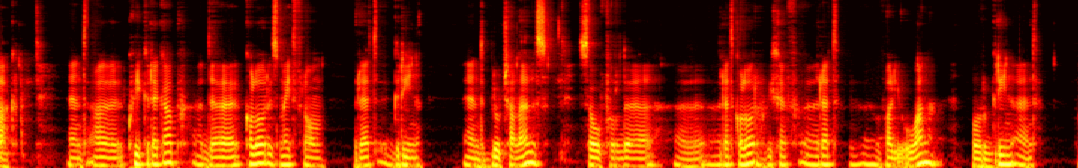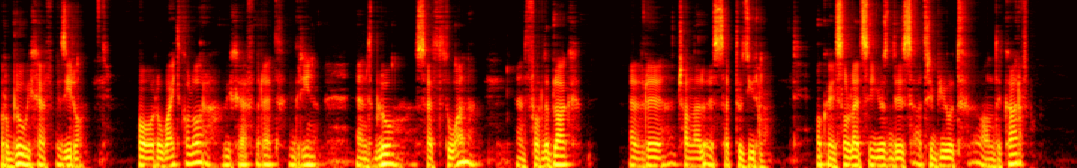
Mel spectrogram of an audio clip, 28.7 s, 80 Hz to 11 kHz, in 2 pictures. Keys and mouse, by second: 2.6-7.1 d, 9.1-10.7 d, 12.2 d, 12.5-14.5 d, 16.9-18.9 d, 19.8 d, 19.9 d, 21.0-22.7 d, 23.5 d, 23.6 d, 23.7 d.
